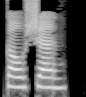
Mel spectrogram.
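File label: "高山", Mandarin Chinese; chinese-flashcards; hsk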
